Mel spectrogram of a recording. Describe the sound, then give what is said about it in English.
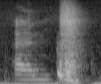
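A single sneeze: a short voiced intake rising into a sharp, breathy burst, loud and abrupt, then quiet. “Bless you.”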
